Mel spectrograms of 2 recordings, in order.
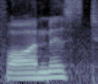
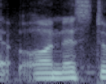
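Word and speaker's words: honest: एक वह है कॉन्सोनेंट है, लेकिन इसका जो प्रोनाउंसिएशन हो रहा है ओ में हो रहा है। ठीक है ना, ऑनेस्ट ही बोल रहे हैं, इसे ऑनेस्ट बोलते हैं, इसीलिए ऑनेस्ट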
